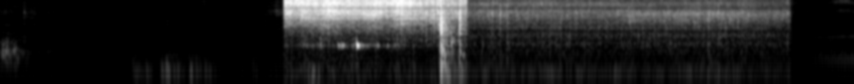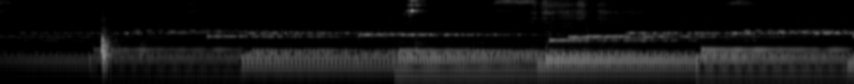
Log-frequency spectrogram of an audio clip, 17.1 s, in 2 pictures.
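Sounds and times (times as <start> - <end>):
food sizzling in frying pan: 2.8 - 7.9
music: 7.9 - 17.0.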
